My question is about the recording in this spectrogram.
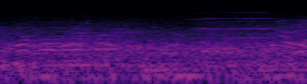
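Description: People's voices from nearby outdoor dining tables and the sidewalk, over a steady low city rumble, with a faint steady high-pitched tone entering about three-quarters of the way through.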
